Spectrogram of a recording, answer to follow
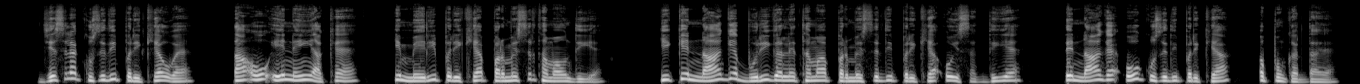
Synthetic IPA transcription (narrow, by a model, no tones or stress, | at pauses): d͡ʒeːslɛːkʊsed̪ipɐɾɪkʰːjaɦʊɛ | t̪ãʔoːʔeːnɐɦĩaːkʰɛ | kimeːɾipɐɾɪkʰjapɐɾmeːsəɾt̪ʰɐmãɦʊ̃ːnd̪iːɛ̰ː | kikenãːɡɛbʊɾiɡəlːẽt̪ʰɐmãpɐɾmeːsəɾd̪ipɐɾɪkʰːjaʔoːisɐk̚d̪iɛː | t̪enãːɡɛʔoːkʊs̬ed̪ipɐɾɪkʰːja | ɐpːũkɐɾd̪aɛ̰ː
